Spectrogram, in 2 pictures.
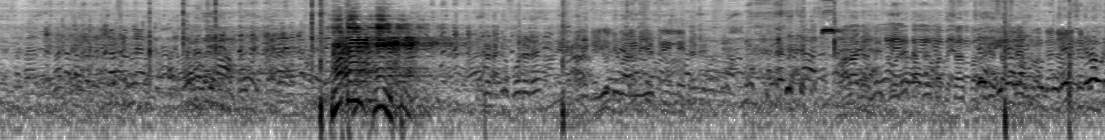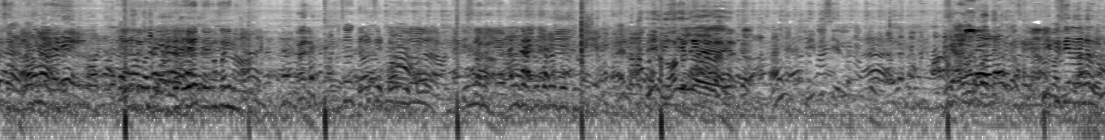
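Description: A crowd of young men shout and chatter outdoors.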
